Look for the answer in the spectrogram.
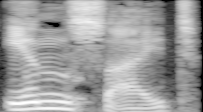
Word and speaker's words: Incyte: So that stock, it's Insight, again, symbol I-N-C-Y, and it's spelled Insight, I-N-C-Y-T-E, and that one's a biotech.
